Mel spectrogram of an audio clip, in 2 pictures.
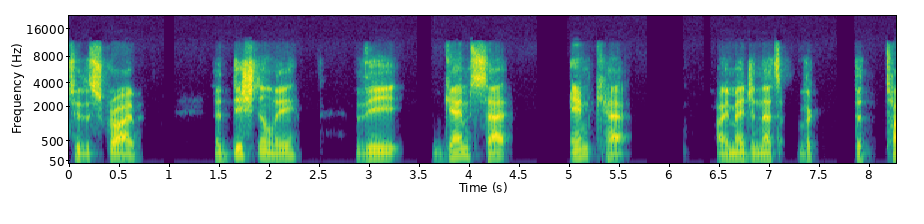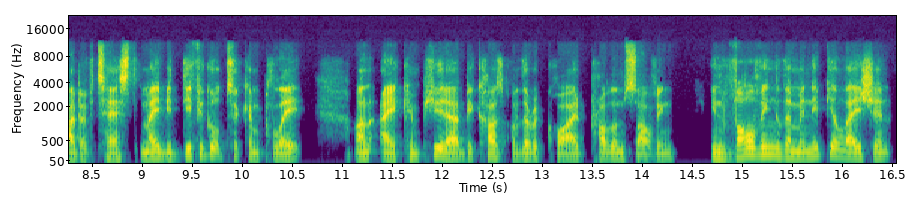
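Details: Adult male speaker; typical speech.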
